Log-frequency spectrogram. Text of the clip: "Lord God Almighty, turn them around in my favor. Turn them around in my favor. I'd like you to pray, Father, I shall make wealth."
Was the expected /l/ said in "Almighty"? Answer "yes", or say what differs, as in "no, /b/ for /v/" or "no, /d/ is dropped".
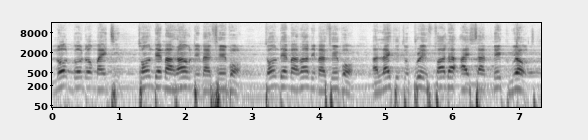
no, /l/ is dropped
